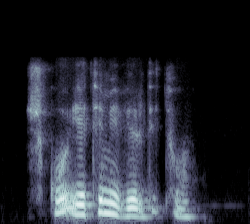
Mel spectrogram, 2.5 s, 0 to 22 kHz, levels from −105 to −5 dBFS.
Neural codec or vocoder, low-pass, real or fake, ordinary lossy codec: none; 7.2 kHz; real; Opus, 32 kbps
